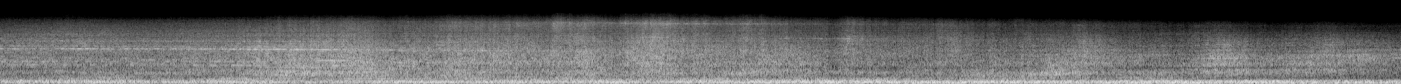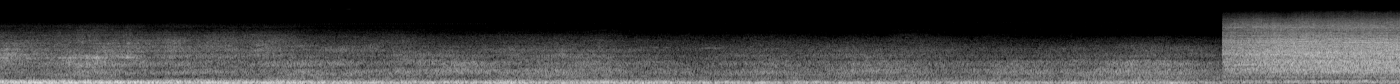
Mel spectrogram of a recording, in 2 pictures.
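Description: Jet airliner passing under power, a deep rumble with a high whine in the first few seconds. The high end fades as it moves away. Near the end the sound cuts abruptly to another loud burst of jet noise.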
